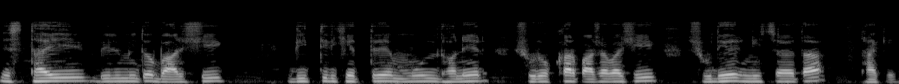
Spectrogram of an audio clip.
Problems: none marked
